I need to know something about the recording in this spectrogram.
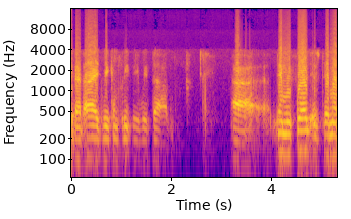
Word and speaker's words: Henry Ford: Just want to say that I agree completely with Henry Ford. Am I pronouncing it right correctly?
